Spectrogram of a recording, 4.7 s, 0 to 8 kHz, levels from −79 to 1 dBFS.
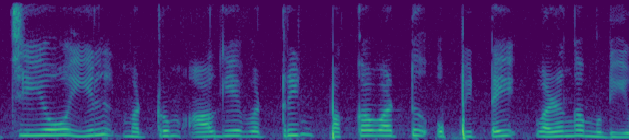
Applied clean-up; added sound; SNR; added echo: none; none; none; none.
